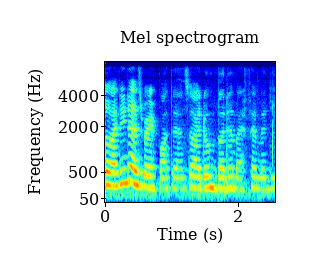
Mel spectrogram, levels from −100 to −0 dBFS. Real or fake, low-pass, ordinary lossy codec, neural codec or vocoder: real; 7.2 kHz; none; none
